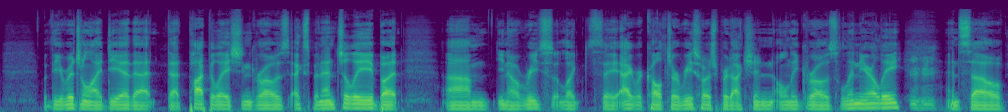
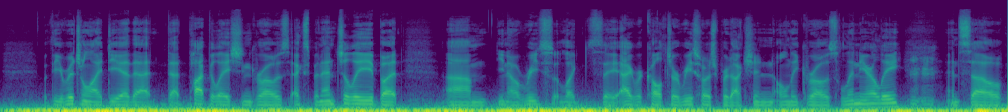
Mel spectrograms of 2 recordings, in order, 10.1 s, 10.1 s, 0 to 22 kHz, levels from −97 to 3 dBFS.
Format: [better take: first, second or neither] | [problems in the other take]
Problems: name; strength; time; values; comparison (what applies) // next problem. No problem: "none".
first | low rumble; noticeable; throughout; 15 dB below the speech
